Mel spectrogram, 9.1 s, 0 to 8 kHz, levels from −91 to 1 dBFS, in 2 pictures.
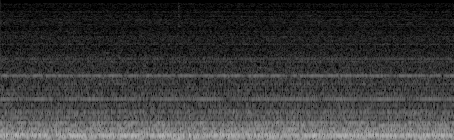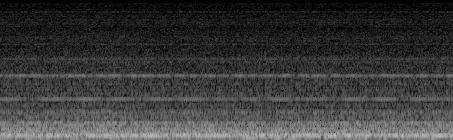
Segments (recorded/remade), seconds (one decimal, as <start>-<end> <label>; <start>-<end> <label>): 0.0-9.1 recorded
